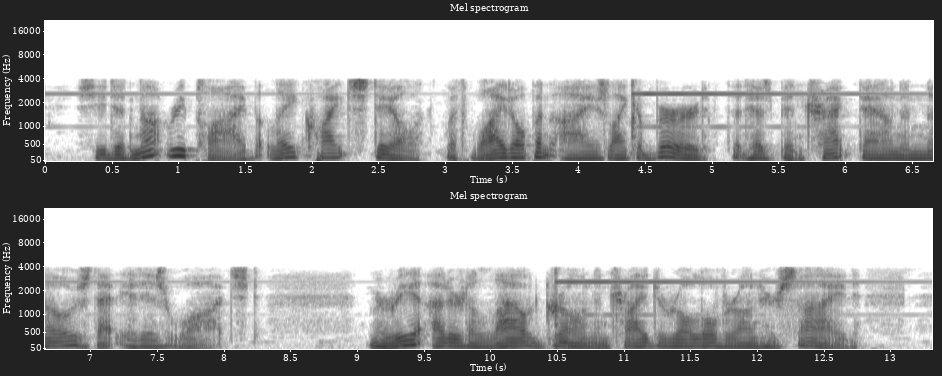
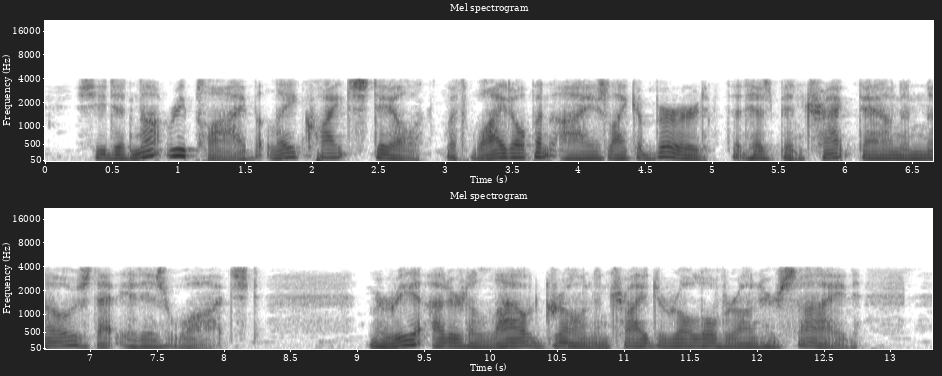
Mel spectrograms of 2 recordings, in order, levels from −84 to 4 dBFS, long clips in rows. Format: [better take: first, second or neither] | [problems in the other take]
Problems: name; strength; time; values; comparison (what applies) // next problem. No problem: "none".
second | background sound (Bell); 17 dB below the speech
